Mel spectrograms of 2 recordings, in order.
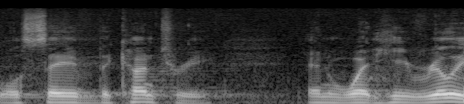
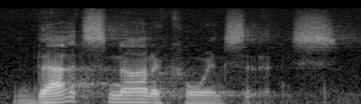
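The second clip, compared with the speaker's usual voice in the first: slow, grave and quiet; slow and solemn; 3 semitones lower, 8 dB quieter, slower than usual. Retold or imitated. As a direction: let each word land with awe. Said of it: "I'll never forget these words".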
